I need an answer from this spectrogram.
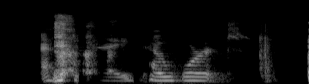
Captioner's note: laughs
